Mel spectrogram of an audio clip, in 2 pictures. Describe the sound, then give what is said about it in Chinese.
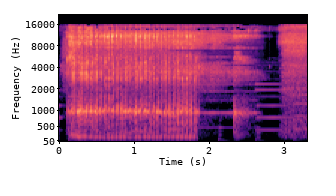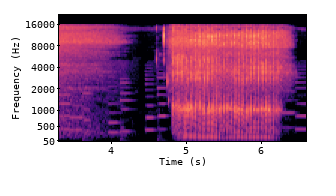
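Loud, rumbling snoring of a sleeping father mole: two long rasping snores separated by a quieter, whistling breath in between, with no talking. “总是吃过饭后马上就睡觉，不一会儿鼾声就震天响。”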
